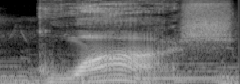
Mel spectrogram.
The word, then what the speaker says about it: gouache: I got to see how to pronounce that, too. Gouache.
